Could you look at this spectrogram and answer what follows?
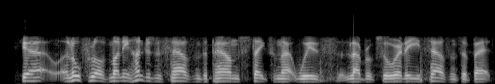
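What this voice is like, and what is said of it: British accent. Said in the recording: “as you can probably tell from his accent, he's British”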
